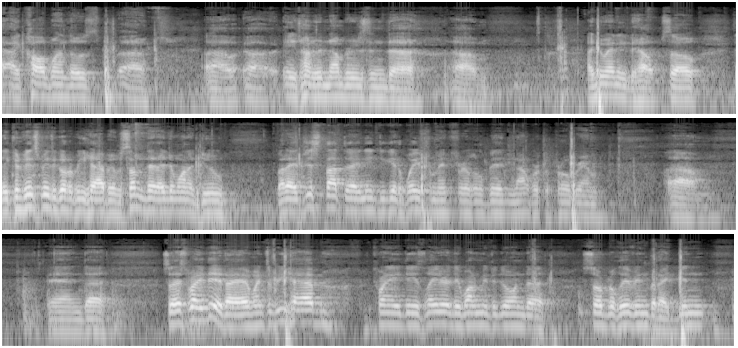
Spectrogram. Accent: Santa Maria, California, United States; I grew up in town. I grew up in Santa Maria.

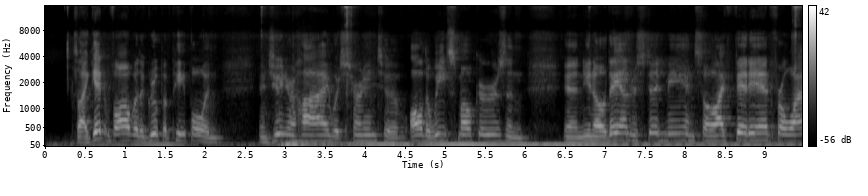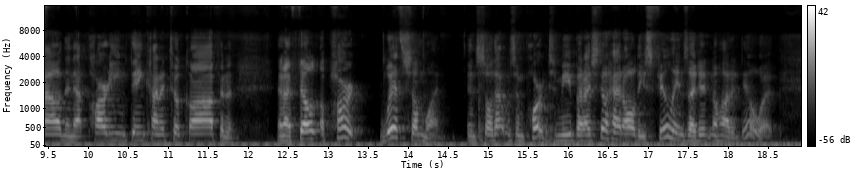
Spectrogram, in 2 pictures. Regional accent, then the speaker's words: Guadalupe, California, United States; As a child, I grew up. I grew up in Guadalupe, California, right here.

